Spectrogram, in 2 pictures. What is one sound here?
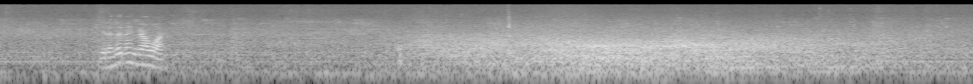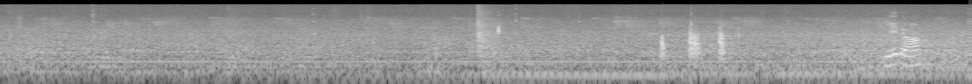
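A young man speaks briefly and casually close by.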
